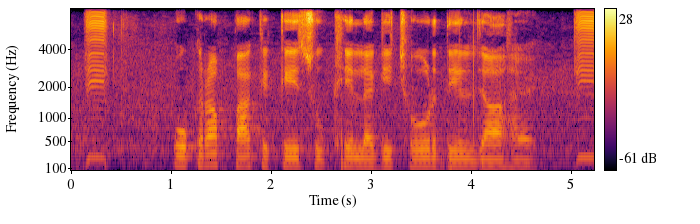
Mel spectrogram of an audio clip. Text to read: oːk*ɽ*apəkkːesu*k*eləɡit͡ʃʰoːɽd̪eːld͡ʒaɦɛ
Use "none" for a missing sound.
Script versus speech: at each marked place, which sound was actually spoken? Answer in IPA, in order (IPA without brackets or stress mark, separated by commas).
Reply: ɾ, kʰ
